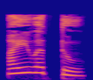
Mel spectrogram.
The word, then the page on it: ಐವತ್ತು: kannada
